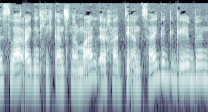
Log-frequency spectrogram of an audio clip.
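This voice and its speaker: There is noticeable background noise behind this woman. Her pitch is medium and varies in an ordinary way. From Kazakhstan. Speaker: exam candidate. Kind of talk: oral language exam. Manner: halting.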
